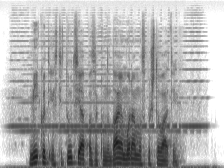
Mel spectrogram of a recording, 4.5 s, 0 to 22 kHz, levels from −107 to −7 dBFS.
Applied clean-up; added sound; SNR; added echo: none; Harmonica; 14 dB; none.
